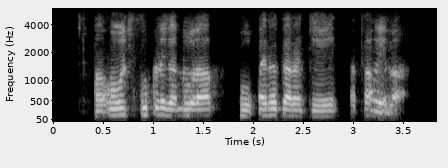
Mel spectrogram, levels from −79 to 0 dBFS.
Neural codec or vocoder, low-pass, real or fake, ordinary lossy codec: codec, 44.1 kHz, 1.7 kbps, Pupu-Codec; 5.4 kHz; fake; Opus, 16 kbps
